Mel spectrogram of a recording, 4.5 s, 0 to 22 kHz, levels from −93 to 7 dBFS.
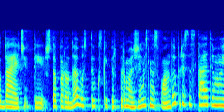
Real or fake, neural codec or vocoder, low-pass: fake; codec, 16 kHz, 4 kbps, FreqCodec, larger model; 7.2 kHz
